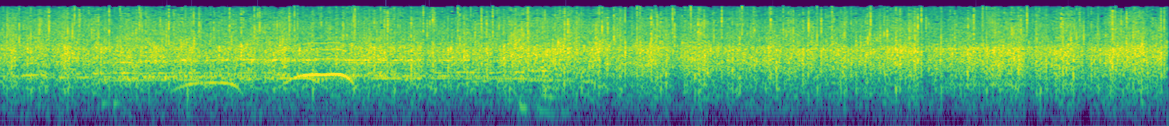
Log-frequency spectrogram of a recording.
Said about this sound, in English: Let's give all of our panel a big round of applause.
